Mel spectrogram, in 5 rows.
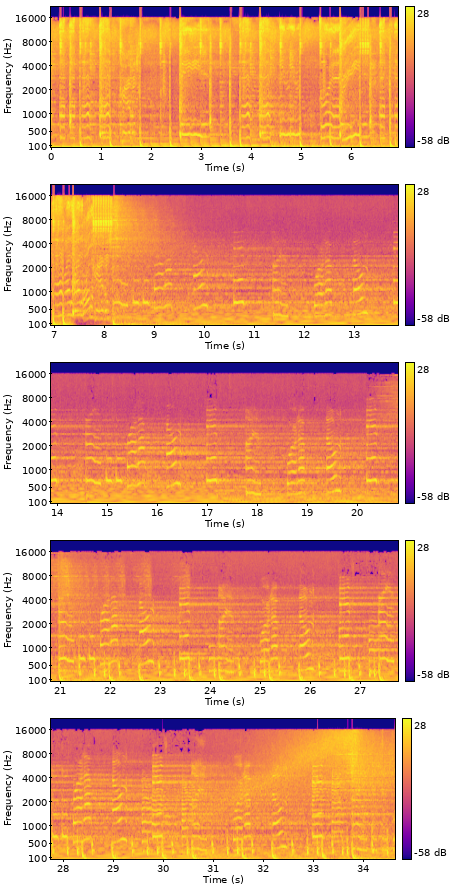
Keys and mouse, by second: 1.0 click, 2.0 click, 2.7 middle click, 3.1 Tab, 4.3-6.2 middle drag, 9.1 shift+d, 12.5 Tab, 13.3 click, 15.0 KP_7, 15.7 alt+z, 18.2 ctrl+r, 26.5 ctrl+r, 33.8 KP_1.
